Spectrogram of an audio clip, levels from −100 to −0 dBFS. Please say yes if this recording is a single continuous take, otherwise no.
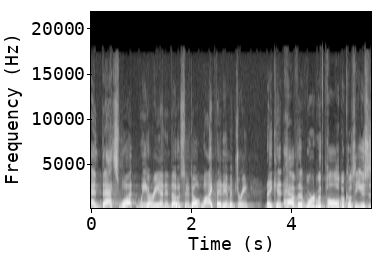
yes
